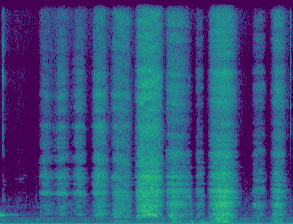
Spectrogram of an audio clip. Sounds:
Sniff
